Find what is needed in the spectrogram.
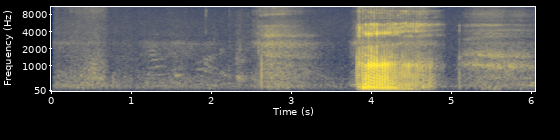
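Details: Soft breathing noises, then one loud, harsh, rattling snore on a breath, followed by quieter noisy breaths; snoring.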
